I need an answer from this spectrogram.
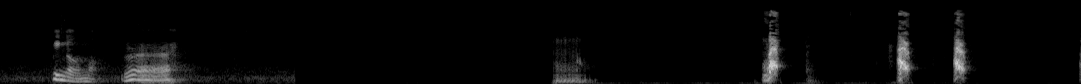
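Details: Playful miniature dachshund opening with two rough, drawn-out growling grumbles, then quiet, then a soft grunt and three or four short, sharp barks spaced about a second apart near the end.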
